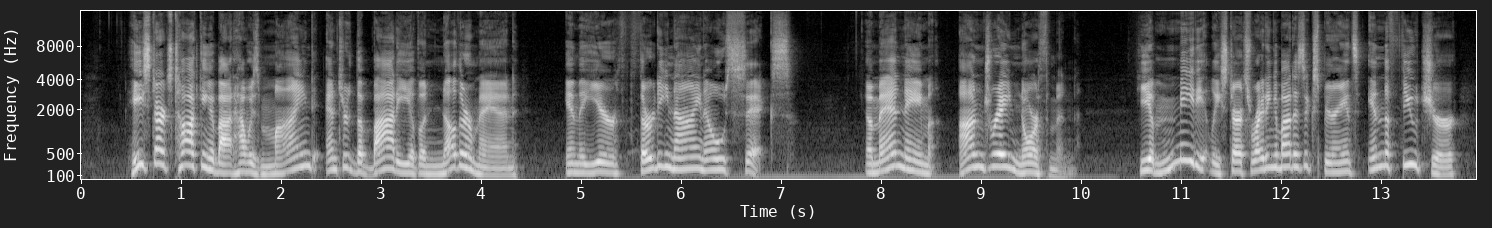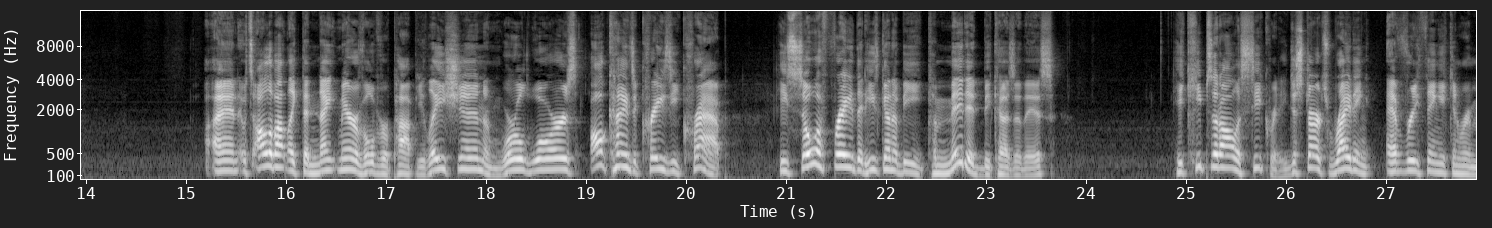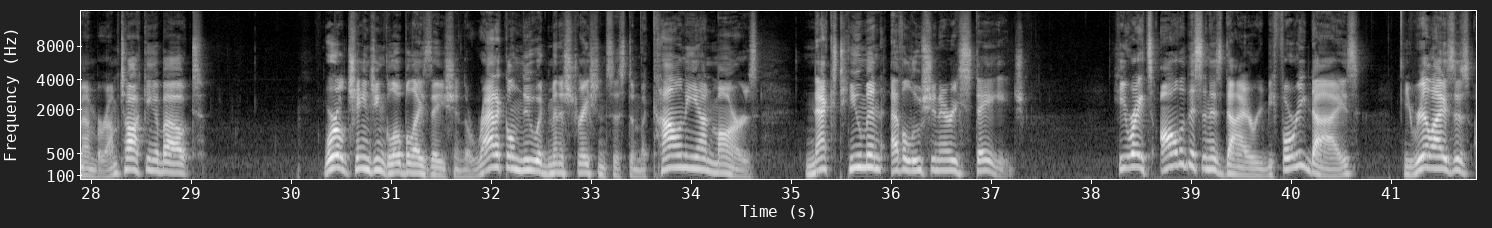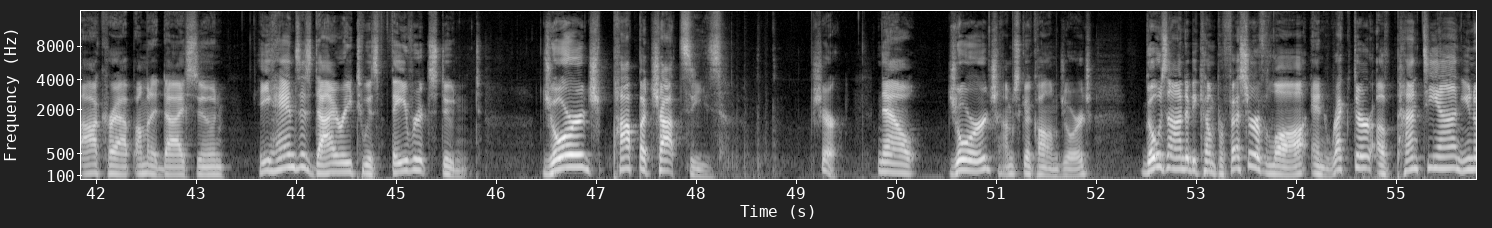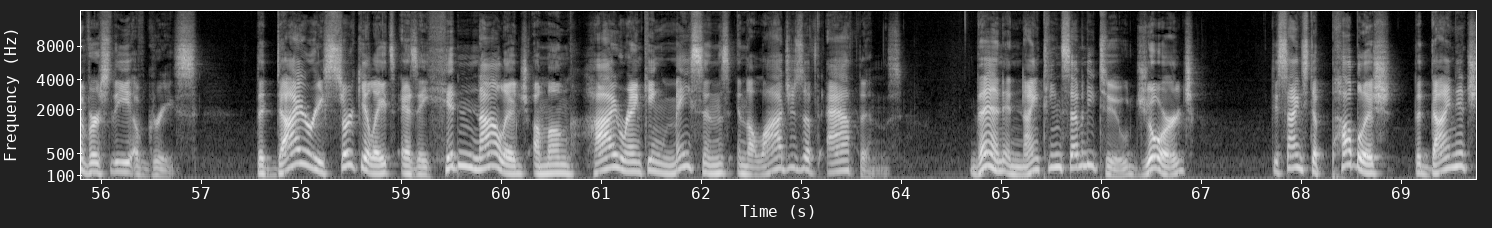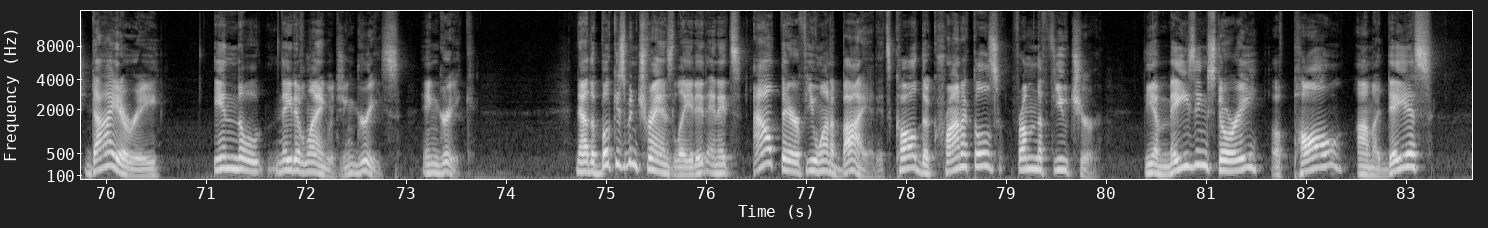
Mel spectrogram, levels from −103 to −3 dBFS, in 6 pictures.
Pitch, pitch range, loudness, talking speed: 170 Hz, 130-210 Hz, -20 LUFS, 150 wpm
